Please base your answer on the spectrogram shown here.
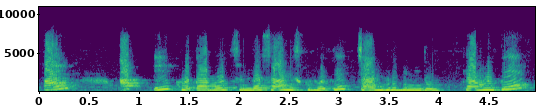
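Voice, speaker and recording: A woman's voice: a little high, animated, normal speed, dull audio, background noise. A woman kindergarten teacher giving an online class, drawing out each syllable patiently for small children.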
